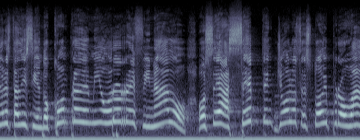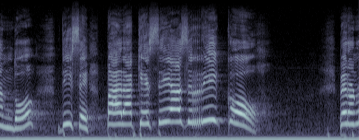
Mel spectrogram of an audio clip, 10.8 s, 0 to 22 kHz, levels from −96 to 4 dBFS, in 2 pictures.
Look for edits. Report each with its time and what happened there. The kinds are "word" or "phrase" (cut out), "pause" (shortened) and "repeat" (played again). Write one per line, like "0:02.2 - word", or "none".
0:04.1 - word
